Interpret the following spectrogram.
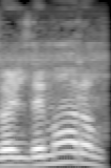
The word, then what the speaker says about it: Владимир: степени Вальдемар даже чем Владимир его можно называть вальдемаром поскольку он контактировал соответственно с варяжским миром а варяжском произношении имя Владимир звучит как Вальдемар и даже в таком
